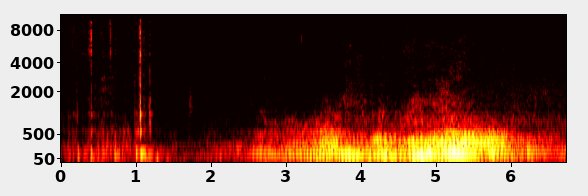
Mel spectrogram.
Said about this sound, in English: Someone just drove a motorcycle past my apartment.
